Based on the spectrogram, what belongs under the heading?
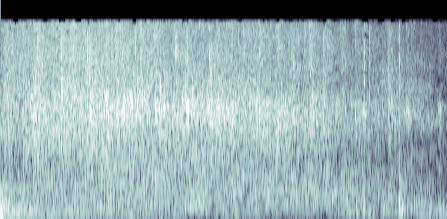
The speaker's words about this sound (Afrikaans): Geef vir die orkes 'n lekker hande klap toe.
